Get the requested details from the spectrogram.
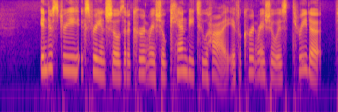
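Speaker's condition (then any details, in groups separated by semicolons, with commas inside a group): No condition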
